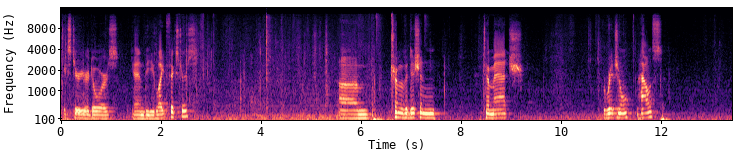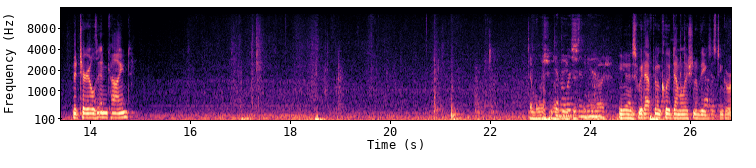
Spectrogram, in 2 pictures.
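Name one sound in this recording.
A man answers calmly through a microphone.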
